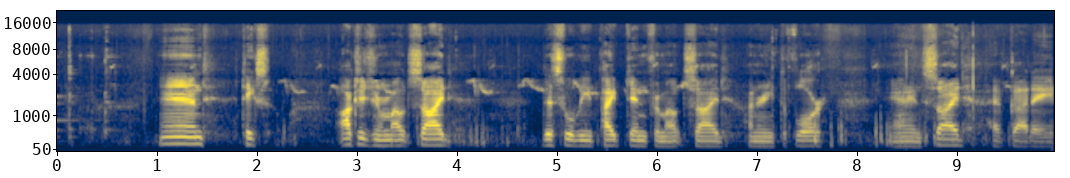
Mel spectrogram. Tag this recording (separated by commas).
Speech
